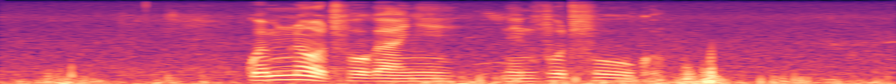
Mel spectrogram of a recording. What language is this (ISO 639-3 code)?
ssw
